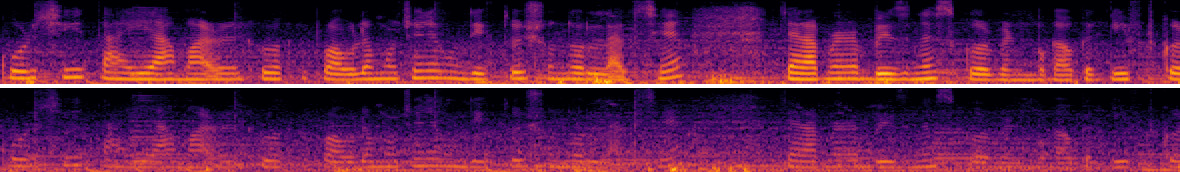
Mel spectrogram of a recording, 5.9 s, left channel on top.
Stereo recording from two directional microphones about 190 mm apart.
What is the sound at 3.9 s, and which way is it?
A woman's voice, 40° left (ahead or behind).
